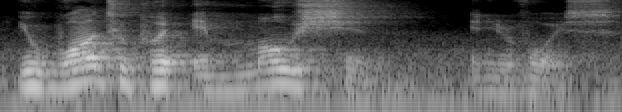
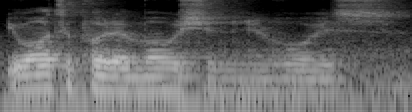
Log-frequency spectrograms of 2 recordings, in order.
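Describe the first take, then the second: First: The voice is lively and full of emotion. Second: The voice is flat and unemotional. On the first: The speaker calls it right. "I said" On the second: The speaker calls it wrong. "I didn't say"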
